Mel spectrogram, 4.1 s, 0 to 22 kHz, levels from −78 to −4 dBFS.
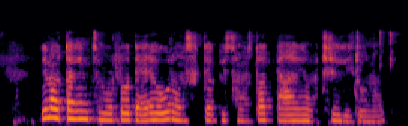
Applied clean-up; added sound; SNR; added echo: none; none; none; none.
